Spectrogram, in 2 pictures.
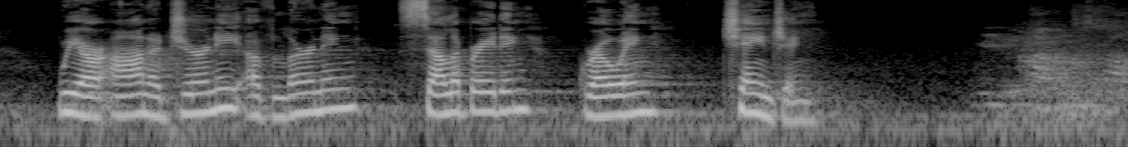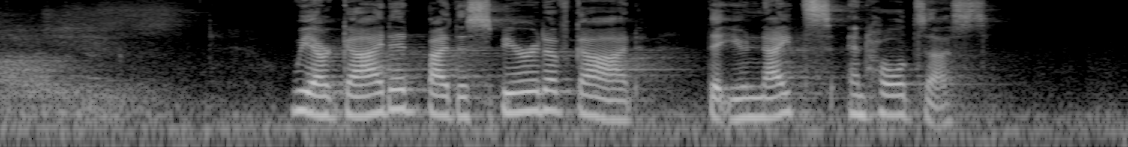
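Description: A man reads out through a microphone.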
